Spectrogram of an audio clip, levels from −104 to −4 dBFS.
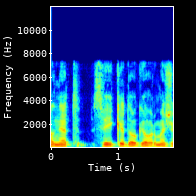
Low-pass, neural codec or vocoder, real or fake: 7.2 kHz; codec, 16 kHz, 8 kbps, FunCodec, trained on Chinese and English, 25 frames a second; fake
